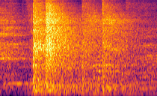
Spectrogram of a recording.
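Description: A loud thump about half a second in, followed by a noisy rustle that fades over the next second and a half.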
